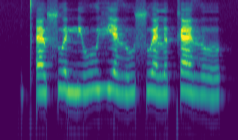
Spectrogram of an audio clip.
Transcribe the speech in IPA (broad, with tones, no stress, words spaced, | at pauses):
tʼæ˧sʷɛ˥˨mʲʊ˧ wu˥vʲæ˥˨ðu˩˧˩ sʷæ˥˨lə˥kæ˥˨ ðʊ˧˩˧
